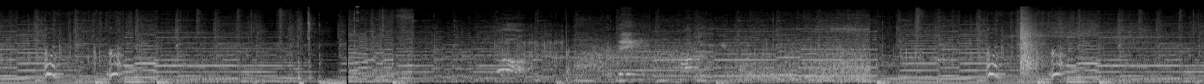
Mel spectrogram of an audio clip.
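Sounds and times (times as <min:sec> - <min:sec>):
music with held notes: 0:00.0 - 0:05.9, 0:06.5 - 0:12.0.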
